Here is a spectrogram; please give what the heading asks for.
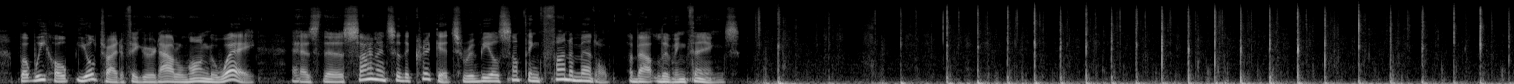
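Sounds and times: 
speech: 0:00.2 - 0:07.7
footsteps of someone running down the street: 0:07.5 - 0:15.1.

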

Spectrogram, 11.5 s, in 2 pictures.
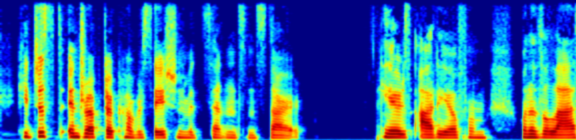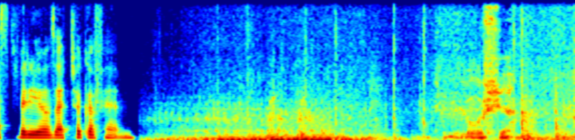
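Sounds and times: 
speech: 0:00.2 - 0:03.1, 0:03.8 - 0:07.2, 0:10.6 - 0:11.2
sharp clicks and clanks: 0:07.2 - 0:10.2
old car engine starting and running: 0:07.2 - 0:10.8.

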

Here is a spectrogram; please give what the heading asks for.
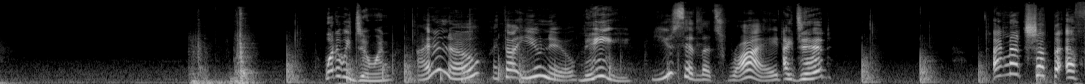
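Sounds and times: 
front door slammed shut: 0:01.9 - 0:03.1
speech: 0:03.4 - 0:08.4, 0:10.2 - 0:10.8.

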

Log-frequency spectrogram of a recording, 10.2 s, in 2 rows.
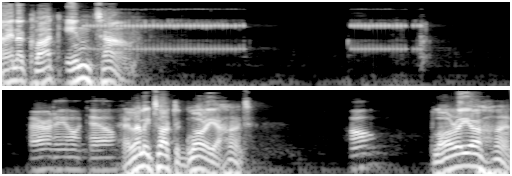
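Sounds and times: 
speech: 0:00.0 - 0:01.4, 0:05.4 - 0:07.6, 0:08.6 - 0:10.1
telephone ringing: 0:00.0 - 0:02.5, 0:03.5 - 0:04.3.

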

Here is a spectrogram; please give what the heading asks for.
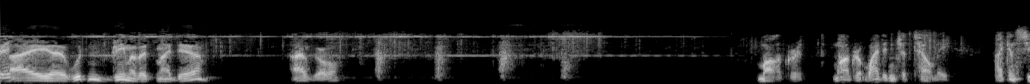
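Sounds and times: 
speech: 0:00.0 - 0:02.2, 0:02.9 - 0:04.0, 0:07.6 - 0:10.2
telephone bell ringing with a shrill metallic trill: 0:00.0 - 0:07.4.

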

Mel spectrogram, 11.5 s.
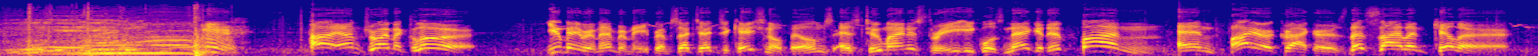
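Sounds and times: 
cow mooing: 0:00.3 - 0:01.6
speech: 0:03.0 - 0:11.5.

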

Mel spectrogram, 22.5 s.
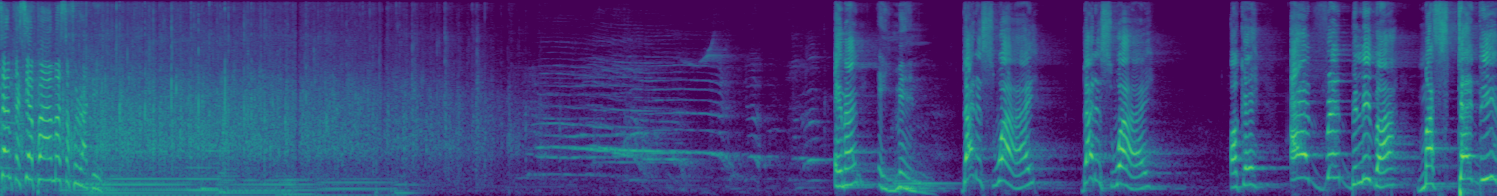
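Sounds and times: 
audience clapping: 0:00.0 - 0:08.8
speech: 0:00.4 - 0:01.8, 0:12.6 - 0:15.6, 0:16.2 - 0:17.4, 0:18.4 - 0:22.4
sustained keyboard chords: 0:01.1 - 0:06.2.

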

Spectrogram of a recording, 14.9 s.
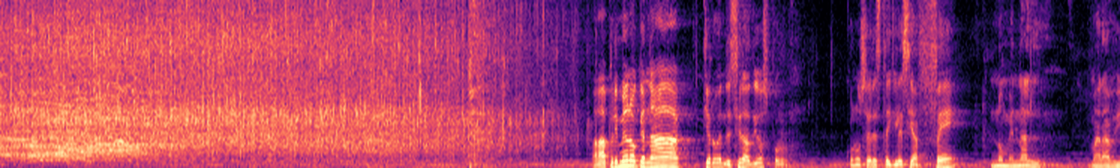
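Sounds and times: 
applause: 0:00.0 - 0:08.1
speech: 0:08.0 - 0:10.7, 0:11.3 - 0:14.9.

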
